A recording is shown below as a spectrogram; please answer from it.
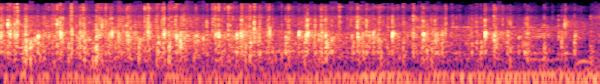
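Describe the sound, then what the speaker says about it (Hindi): Crowd applause welcoming a candidate at a village election rally, rapid continuous clapping at moderate distance with a low hum and murmur underneath. "गांव में पहुंचने पर जोरदार तालियां बजाकर स्वागत करें"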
